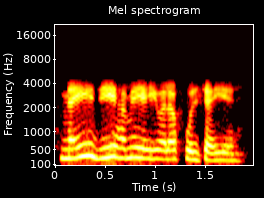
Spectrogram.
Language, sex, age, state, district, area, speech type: Urdu, female, 18-30, Uttar Pradesh, Lucknow, rural, conversation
